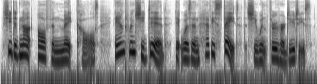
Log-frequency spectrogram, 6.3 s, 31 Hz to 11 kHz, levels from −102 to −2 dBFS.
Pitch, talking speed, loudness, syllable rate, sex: 200 Hz, 200 wpm, -17 LUFS, 4.5 syllables/s, female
